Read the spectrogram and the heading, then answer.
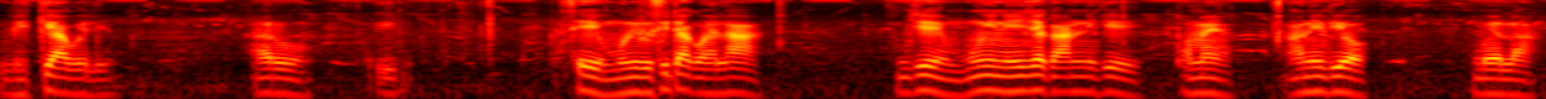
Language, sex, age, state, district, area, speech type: Odia, male, 18-30, Odisha, Balangir, urban, spontaneous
